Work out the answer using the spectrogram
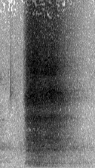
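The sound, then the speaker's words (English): Forceful exhale through the nostrils after a nasal rinse in a shower: a single sharp, hissing nasal blast of about a second that swells quickly and then fades away. “And then it's important to kind of do a big exhale out to try and dry up the nostrils afterwards as well. So I'll do another little bit on this and then I'll switch nostril.”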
